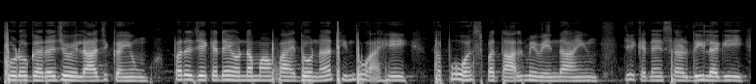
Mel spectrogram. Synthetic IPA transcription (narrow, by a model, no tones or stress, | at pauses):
t̪ʰoːɽoɡʱɐɾə̆d͡ʑoːɪlaːd͡ʑkɐjũpɐɾd͡ʑeːkəɗɦɪ̃ʊnə̆mãfaːɪd̪onɐt̪ʰĩːn̆d̪oa̰ːɦet̪ɐpoːɦɐspɐt̪aːlmẽʋẽːn̆d̪aːɦijũd͡ʑeːkəɗɦɪ̃sɐɾd̪ilɐɠi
